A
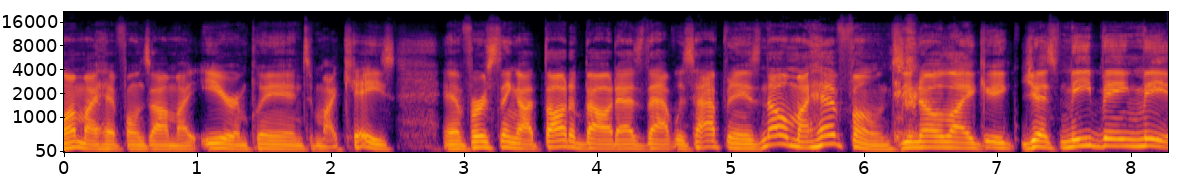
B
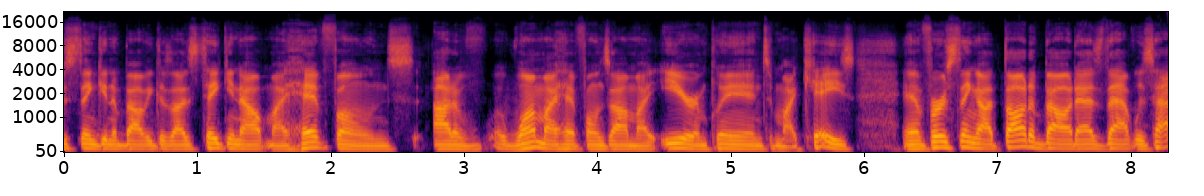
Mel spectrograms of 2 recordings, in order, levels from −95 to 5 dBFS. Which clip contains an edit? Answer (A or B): A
